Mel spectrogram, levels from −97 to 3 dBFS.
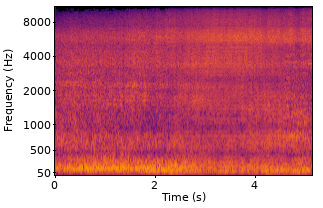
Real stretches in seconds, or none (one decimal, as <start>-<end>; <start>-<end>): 0.0-2.3; 4.6-5.1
